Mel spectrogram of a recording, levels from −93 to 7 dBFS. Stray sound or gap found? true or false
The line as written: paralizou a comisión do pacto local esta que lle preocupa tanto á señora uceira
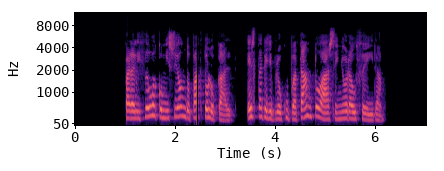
true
